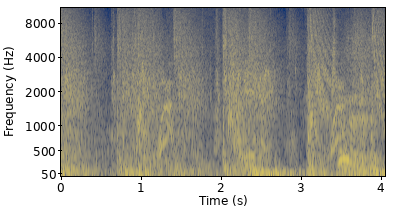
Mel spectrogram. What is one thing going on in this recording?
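A blade whooshes as it slashes through the air.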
